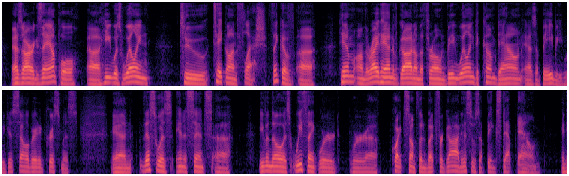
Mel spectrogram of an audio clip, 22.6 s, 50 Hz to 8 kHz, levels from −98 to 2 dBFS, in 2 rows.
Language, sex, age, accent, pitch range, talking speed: English, male, 50-69, American, 100-125 Hz, 165 wpm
